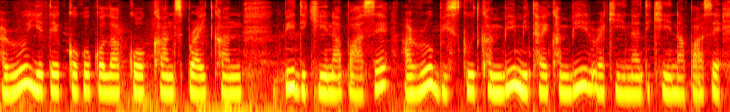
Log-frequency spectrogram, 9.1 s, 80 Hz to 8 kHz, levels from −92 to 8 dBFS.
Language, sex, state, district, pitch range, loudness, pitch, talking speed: Nagamese, female, Nagaland, Kohima, 175-195 Hz, -15 LUFS, 185 Hz, 140 wpm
